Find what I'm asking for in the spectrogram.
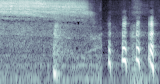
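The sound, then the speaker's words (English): A voice imitates a snake's hiss with a long, loud, steady hissing breath lasting over a second, followed by a few short vocal bursts. “I'll do the sexy snake.”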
